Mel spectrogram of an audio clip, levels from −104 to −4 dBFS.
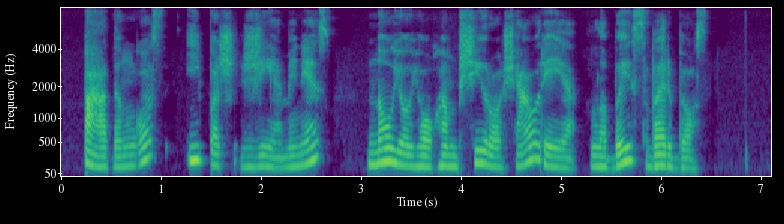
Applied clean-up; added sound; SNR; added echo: none; none; none; none.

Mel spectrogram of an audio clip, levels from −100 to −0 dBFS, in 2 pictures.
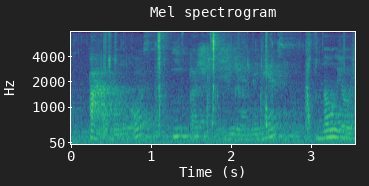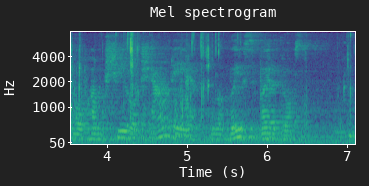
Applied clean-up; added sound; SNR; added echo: none; Chewing, mastication; 1 dB; reverberation time 1.0 s.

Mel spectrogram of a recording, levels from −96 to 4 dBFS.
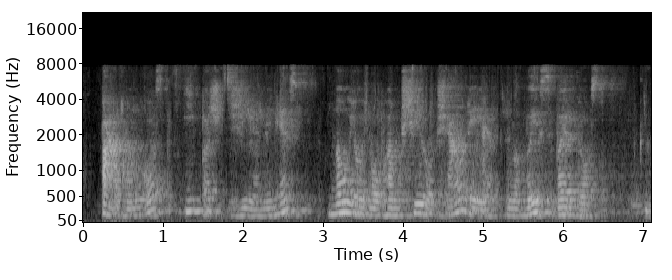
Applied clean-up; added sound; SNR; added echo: neural separator model SepFormer DNS4.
